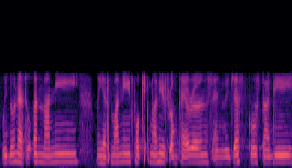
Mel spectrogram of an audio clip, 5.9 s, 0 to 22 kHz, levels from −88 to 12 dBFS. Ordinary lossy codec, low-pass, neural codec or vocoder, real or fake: AAC, 32 kbps; 3.6 kHz; codec, 16 kHz, 2 kbps, X-Codec, HuBERT features, trained on balanced general audio; fake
